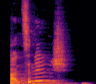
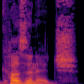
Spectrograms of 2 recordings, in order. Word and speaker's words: cousinage: Consonage? I assume that means like scam or like, you know, fall on a fast one. The practice of deception, trickery. Cousinage.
